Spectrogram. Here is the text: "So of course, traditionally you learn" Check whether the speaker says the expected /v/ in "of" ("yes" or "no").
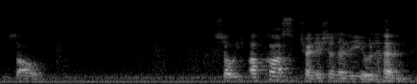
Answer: no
